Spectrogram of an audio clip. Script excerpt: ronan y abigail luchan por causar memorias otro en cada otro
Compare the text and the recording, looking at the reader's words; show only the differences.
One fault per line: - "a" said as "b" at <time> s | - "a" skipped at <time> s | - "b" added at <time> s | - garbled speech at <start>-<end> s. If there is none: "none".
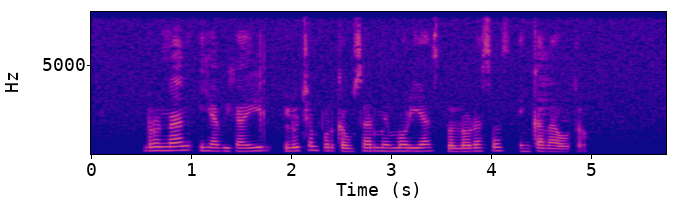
- "otro" said as "dolorosas" at 3.5 s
